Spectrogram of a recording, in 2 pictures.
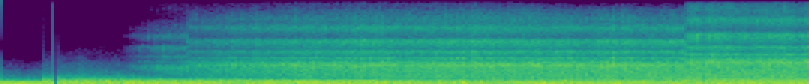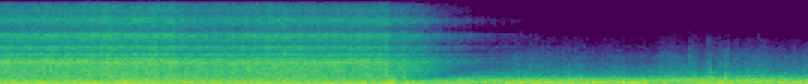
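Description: Whitewater rapids rushing loudly around a kayak, with water and wind buffeting the microphone. From about a second in to about eight seconds in, a brighter hiss of spray and splashing sits over the roar.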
